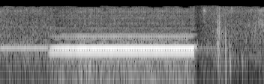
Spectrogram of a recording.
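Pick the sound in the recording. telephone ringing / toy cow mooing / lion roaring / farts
telephone ringing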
